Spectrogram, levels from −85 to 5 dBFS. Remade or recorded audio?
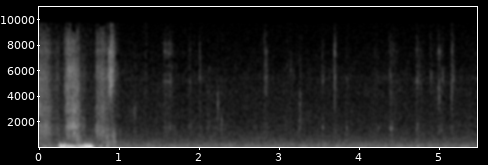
recorded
